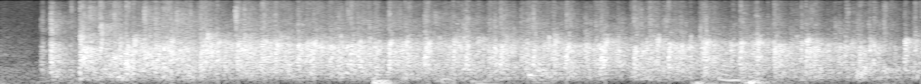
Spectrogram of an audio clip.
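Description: An audience bursts into loud, sustained applause for speaker Peter Schiff, the clapping starting abruptly after a moment of quiet and holding steady and close for several seconds.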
